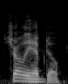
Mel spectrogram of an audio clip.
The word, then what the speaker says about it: Charlie Hebdo: And, of course, Charlie Hebdo. Did I say that right? – Yeah. – Charlie Hebdo, of course, was the magazine that was printing all these controversial cartoons, making fun of all religions.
